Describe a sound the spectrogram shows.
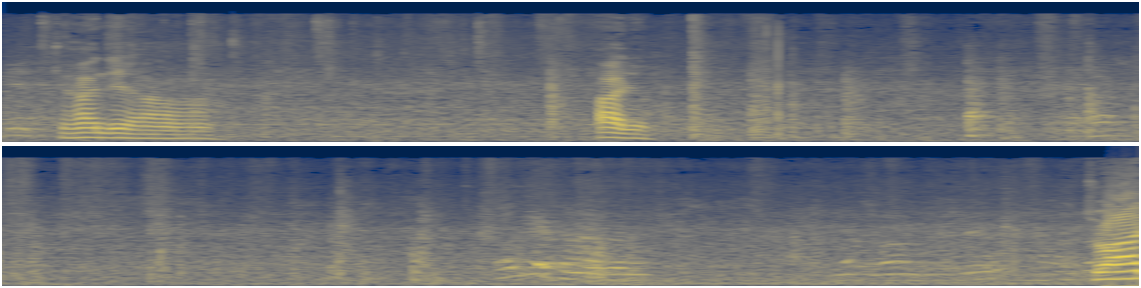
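Hooves clop on a hard paved path.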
